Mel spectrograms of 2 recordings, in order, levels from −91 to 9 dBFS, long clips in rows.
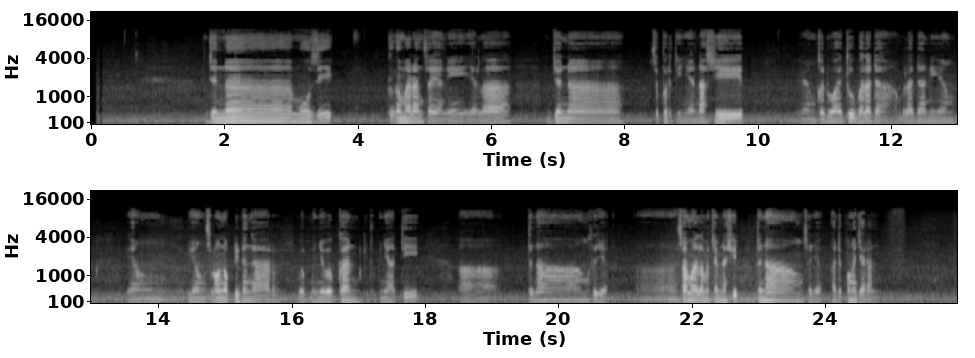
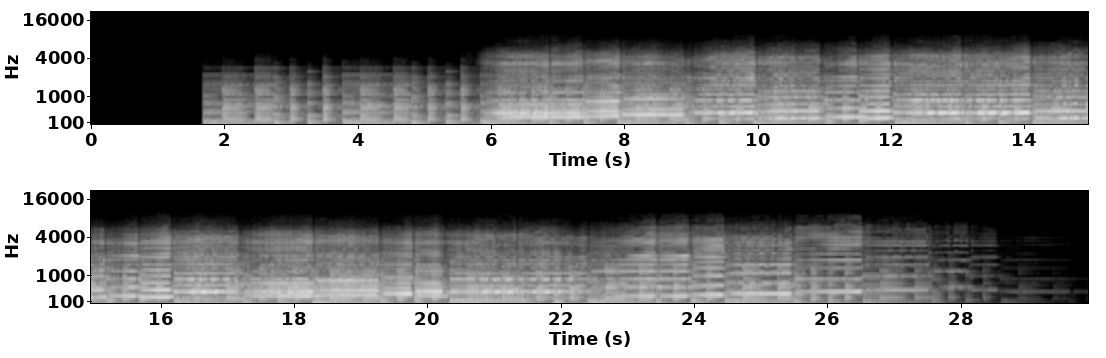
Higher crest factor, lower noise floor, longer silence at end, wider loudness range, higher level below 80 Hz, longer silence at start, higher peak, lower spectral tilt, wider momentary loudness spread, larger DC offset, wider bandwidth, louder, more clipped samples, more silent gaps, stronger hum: first, 24 dB vs 12 dB; second, -46 dBFS vs -66 dBFS; about the same, 0 s vs 0 s; second, 8 LU vs 13 LU; second, -56 dBFS vs -32 dBFS; second, 0.1 s vs 1.5 s; about the same, -2 dBFS vs 0 dBFS; second, -5.5 dB/octave vs -8 dB/octave; first, 24 LU vs 15 LU; second, under 0.1% vs 2%; first, 11.5 kHz vs 6.2 kHz; second, -24 LUFS vs -12 LUFS; neither; neither; neither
